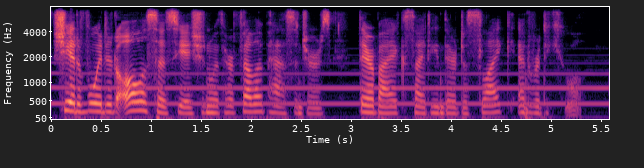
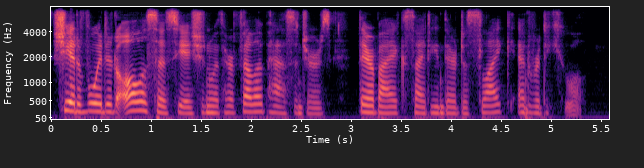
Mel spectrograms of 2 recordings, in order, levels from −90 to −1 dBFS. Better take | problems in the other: second | background sound (Wind instrument, woodwind instrument); 16 dB below the speech

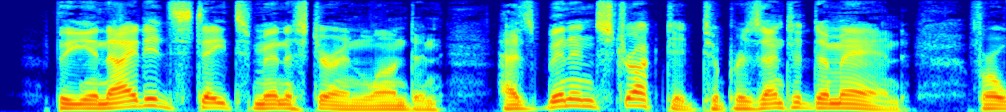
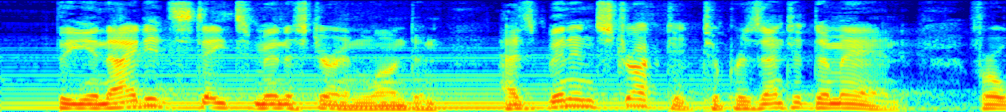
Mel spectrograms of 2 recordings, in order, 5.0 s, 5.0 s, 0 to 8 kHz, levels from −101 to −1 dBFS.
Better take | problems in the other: first | background sound (Bowed string instrument); 9 dB below the speech // room echo; dies away in 0.3 s

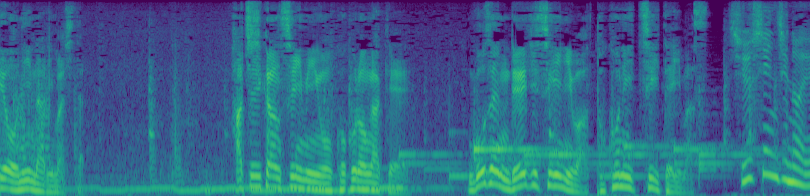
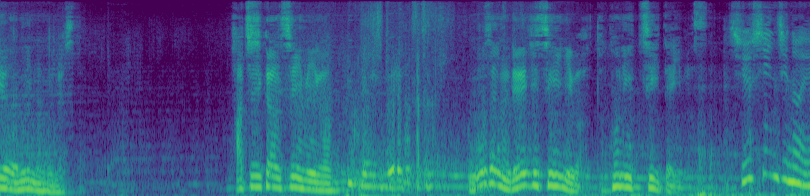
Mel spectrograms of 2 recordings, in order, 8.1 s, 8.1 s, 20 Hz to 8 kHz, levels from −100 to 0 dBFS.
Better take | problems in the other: first | noise reduction (neural separator model SepFormer DNS4)

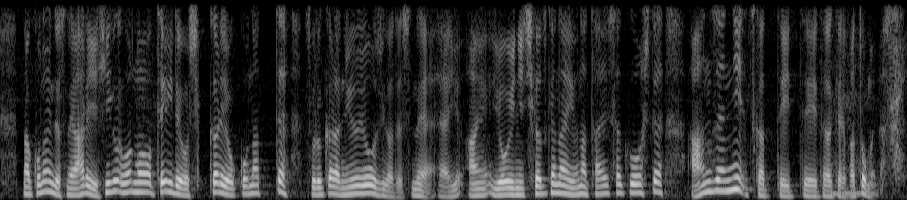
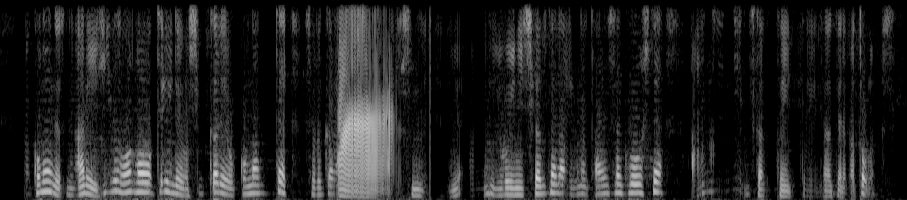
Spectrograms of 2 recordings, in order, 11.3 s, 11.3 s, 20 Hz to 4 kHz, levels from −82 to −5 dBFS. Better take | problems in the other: first | noise reduction (neural separator model SepFormer WHAMR!)

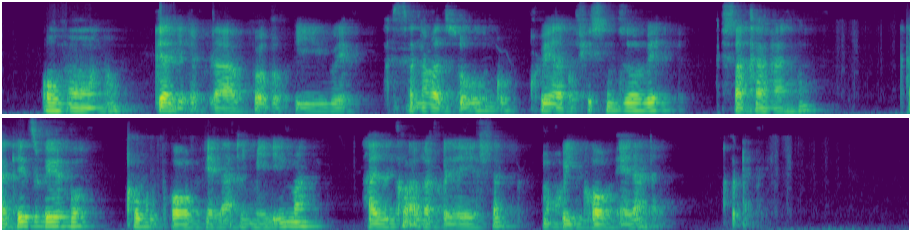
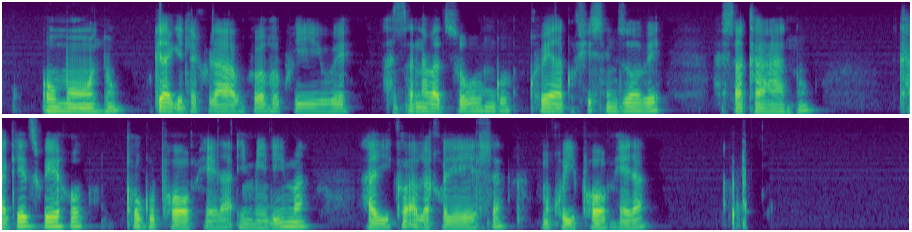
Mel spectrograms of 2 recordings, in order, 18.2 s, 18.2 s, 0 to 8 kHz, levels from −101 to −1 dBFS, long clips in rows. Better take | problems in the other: second | noise reduction (neural mask model DeepFilterNet 3)

